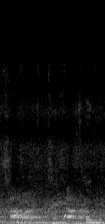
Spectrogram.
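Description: A man's voice preaching into a handheld microphone, with a dog's short yelps or barks in the background.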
